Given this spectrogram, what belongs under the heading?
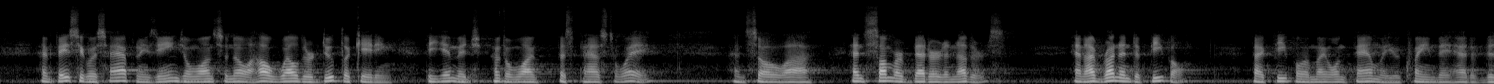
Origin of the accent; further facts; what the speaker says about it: British Columbia, Canada; I was raised in British Columbia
